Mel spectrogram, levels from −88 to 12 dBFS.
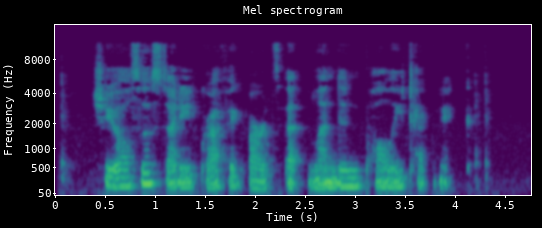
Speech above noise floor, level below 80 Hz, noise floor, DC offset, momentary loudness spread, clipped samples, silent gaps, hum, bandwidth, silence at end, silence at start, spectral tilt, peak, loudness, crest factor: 33 dB; -56 dBFS; -56 dBFS; under 0.1%; 12 LU; under 0.1%; none; none; 11.5 kHz; 0.6 s; 0.05 s; -6 dB/octave; -8 dBFS; -24 LUFS; 16 dB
